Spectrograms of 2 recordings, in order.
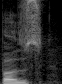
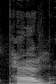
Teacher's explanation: The z sound shifted to an r sound in Chuvash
